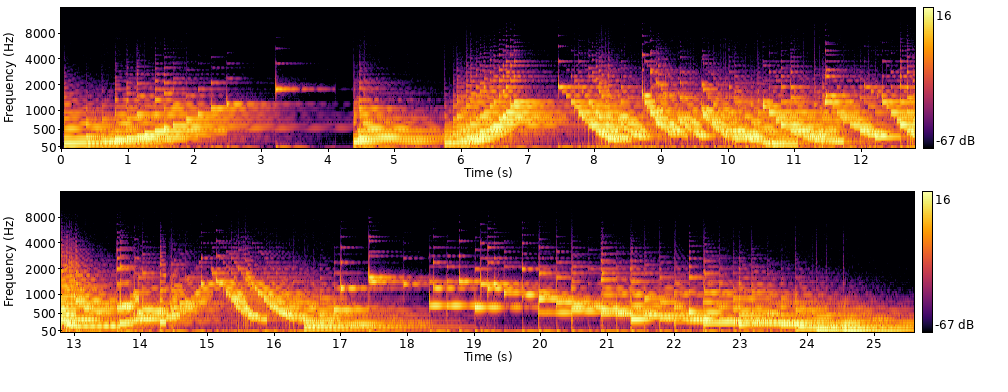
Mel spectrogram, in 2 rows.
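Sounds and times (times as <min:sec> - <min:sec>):
harp on Roland MKS-50 synthesizer: 0:00.1 - 0:02.8, 0:04.4 - 0:25.6.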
